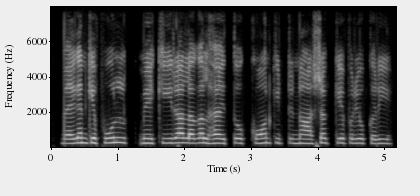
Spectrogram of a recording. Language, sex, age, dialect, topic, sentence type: Magahi, female, 46-50, Central/Standard, agriculture, question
